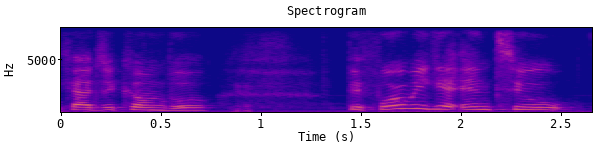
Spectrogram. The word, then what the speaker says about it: Kajukenbo: Kajukenbo. Kajukenbo.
